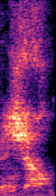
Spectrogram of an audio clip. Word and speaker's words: Vishal: Am I pronouncing that right, Vishal? Yes.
